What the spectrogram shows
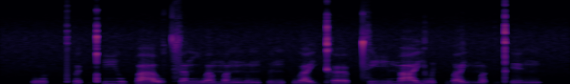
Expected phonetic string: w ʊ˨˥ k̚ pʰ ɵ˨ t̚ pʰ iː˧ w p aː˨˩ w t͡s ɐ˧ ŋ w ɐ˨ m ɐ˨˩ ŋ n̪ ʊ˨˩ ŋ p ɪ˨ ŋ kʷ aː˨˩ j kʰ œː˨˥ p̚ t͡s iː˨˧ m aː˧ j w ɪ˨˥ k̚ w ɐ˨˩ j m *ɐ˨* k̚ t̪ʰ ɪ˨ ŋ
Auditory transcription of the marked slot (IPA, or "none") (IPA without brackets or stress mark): ɐ˨˥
